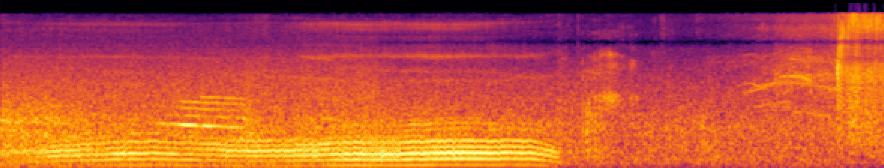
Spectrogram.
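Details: Manul, the Pallas's cat, producing one long, low, droning meow that holds a steady pitch for over three seconds and then drops away, followed by faint hiss.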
